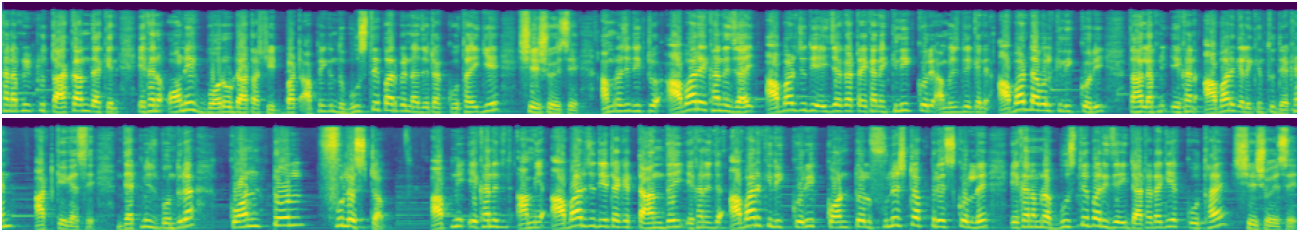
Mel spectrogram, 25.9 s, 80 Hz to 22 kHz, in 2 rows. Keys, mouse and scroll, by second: 5.6-6.1 scroll down 1, 6.4 scroll down 1, 7.9 click, 10.2 click, 11.3-15.3 scroll down 1, 16.9-18.7 scroll down 1, 18.7 click, 20.0 click, 20.2 click, 24.6-25.9 drag.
